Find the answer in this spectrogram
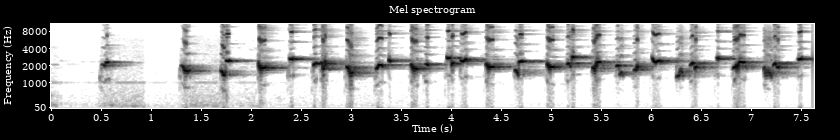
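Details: Sooty-headed bulbul in a long rapid dawn song, tail wagging. A single whistle and a pause, then an unbroken, quickening stream of sweet whistled notes rising and falling.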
